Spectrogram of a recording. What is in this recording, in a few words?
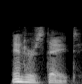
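"interstate", American English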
